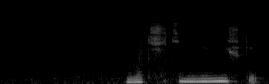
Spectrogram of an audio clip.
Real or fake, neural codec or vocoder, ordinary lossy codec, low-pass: fake; codec, 16 kHz, 8 kbps, FreqCodec, smaller model; none; none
